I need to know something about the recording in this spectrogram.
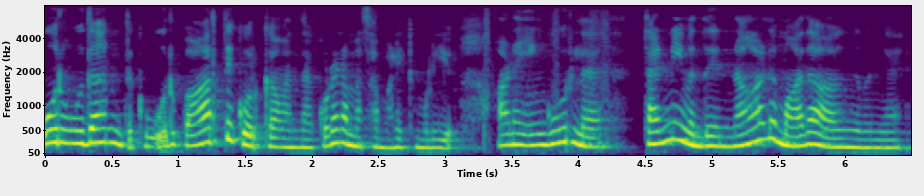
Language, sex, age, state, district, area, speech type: Tamil, female, 30-45, Tamil Nadu, Tiruppur, rural, spontaneous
